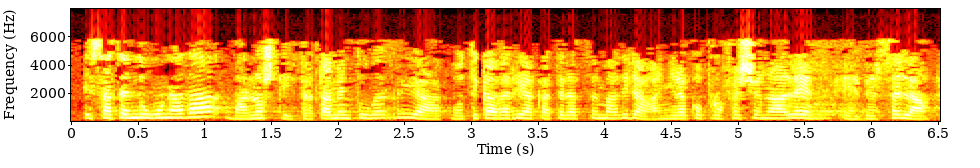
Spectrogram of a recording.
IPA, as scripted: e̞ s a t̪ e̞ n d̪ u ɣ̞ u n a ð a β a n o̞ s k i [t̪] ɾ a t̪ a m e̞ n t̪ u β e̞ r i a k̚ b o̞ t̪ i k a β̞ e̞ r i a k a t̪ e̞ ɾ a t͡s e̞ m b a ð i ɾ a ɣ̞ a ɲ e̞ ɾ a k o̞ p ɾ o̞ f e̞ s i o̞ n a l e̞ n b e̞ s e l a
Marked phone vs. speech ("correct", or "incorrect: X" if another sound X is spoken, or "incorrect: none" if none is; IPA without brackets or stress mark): correct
